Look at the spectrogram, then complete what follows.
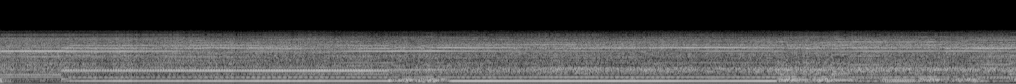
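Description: A Proxxon high-speed rotary tool running as the spindle of an Emco F1 CNC mill while it engraves a copper PCB, giving a steady high whine. Under it the mill's stepper motors hum at a steady pitch in stretches of a few seconds as the axes travel. The hum breaks off briefly about four seconds in and turns uneven after about eight seconds.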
